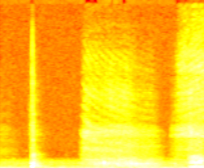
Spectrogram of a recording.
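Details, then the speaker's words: Simulated healthy lung: smooth airflow as a plain balloon lung model is inflated, no shaking, rattling or wheezing, unlike the popcorn-filled unhealthy model in a vaping-risk demonstration: normal breath sounds. "Very healthy lung. You didn't hear anything. It sounded super nice."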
